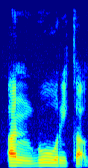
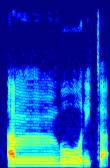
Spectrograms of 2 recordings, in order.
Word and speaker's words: amburika: Cara membacanya itu bukan anburika. Kebanyakan orang membacanya anburika. Tapi yang benar adalah amburika. Amburika. Langsung masuk ke bagian ba-nya tanpa membaca nun sukun.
